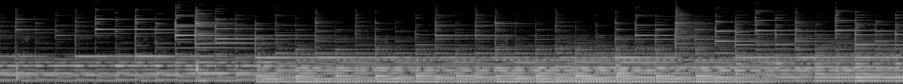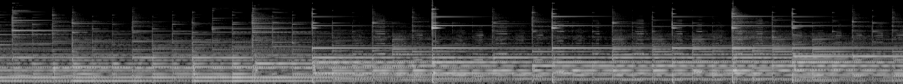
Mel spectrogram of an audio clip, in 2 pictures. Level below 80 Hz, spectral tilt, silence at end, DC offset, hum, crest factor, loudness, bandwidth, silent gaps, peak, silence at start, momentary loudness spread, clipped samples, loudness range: -52 dBFS; -4.5 dB/octave; 0 s; under 0.1%; none; 20 dB; -22 LUFS; 19 kHz; none; -2 dBFS; 0 s; 5 LU; under 0.1%; 3 LU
